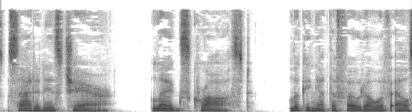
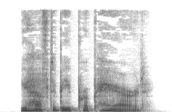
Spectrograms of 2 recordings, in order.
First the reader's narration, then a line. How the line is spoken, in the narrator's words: he told Deborah, his voice gentle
